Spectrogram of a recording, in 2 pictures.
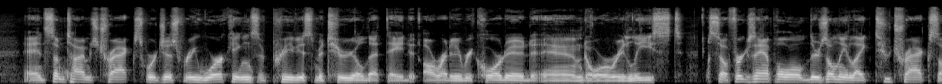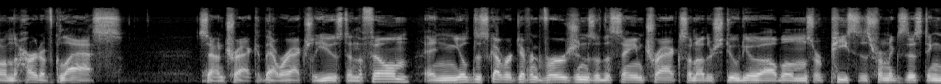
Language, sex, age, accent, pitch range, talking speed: English, male, 40-59, American, 100-120 Hz, 170 wpm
